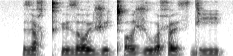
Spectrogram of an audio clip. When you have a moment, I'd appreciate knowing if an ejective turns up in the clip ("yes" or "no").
yes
